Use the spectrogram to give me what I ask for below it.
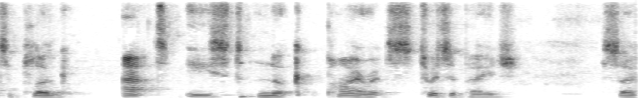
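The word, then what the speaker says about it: neuk: to plug at east nook pirates twitter page so for those of you not scottish nook is spelt n-e-u-k east nook pirates twitter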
